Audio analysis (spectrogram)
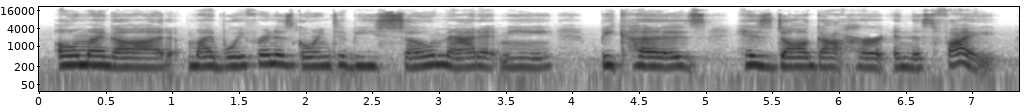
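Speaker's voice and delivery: usual speaking voice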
